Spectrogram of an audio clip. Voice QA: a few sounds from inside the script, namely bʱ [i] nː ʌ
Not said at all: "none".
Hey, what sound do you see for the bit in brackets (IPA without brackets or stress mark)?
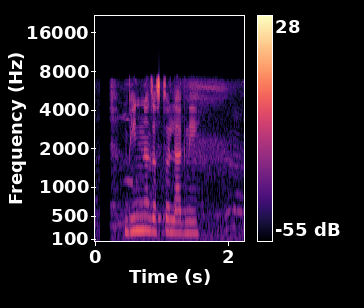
i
